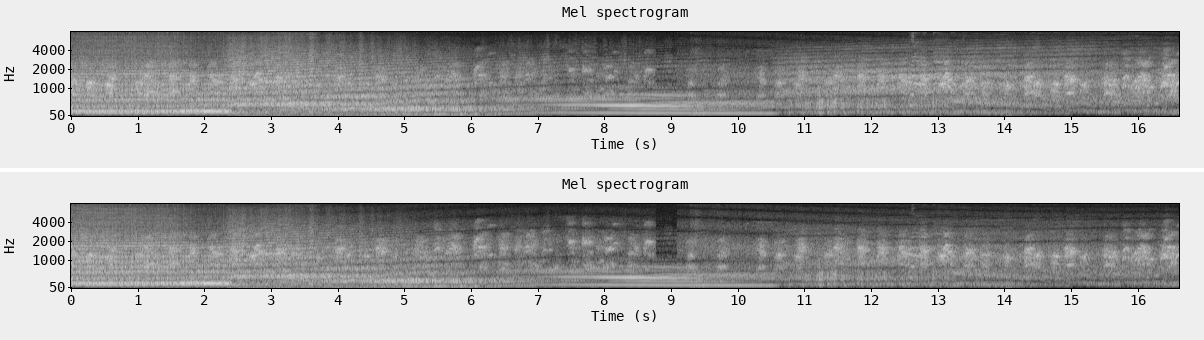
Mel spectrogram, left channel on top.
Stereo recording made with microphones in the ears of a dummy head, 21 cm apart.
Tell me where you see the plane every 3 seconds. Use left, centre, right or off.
centre, left, left, left, left, left.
